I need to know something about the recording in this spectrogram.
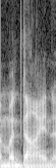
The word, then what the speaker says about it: Medina: in the house yeah Medina is the correct uh pronunciation oh well thoughts he's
